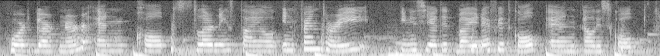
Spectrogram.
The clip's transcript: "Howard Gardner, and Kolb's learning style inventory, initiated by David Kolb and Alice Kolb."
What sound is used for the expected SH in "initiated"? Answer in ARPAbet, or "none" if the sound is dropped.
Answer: S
